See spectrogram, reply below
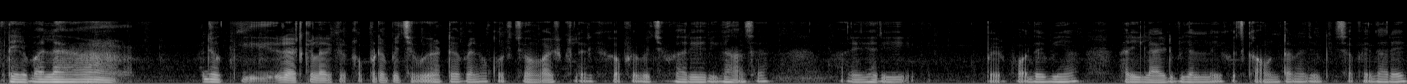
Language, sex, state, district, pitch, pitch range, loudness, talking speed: Hindi, male, Maharashtra, Chandrapur, 115 Hz, 110-125 Hz, -30 LUFS, 170 wpm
